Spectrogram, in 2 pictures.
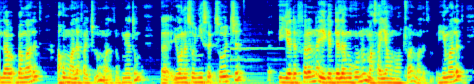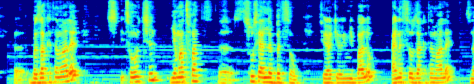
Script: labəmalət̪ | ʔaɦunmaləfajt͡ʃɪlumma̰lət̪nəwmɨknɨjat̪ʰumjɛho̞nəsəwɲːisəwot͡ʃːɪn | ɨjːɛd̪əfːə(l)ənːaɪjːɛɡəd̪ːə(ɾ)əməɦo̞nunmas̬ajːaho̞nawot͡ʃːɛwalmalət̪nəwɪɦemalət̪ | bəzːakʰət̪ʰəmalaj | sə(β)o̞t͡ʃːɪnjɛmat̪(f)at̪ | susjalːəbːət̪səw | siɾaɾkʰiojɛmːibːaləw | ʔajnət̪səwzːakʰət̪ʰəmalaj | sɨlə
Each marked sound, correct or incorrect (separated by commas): incorrect, incorrect, incorrect, correct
